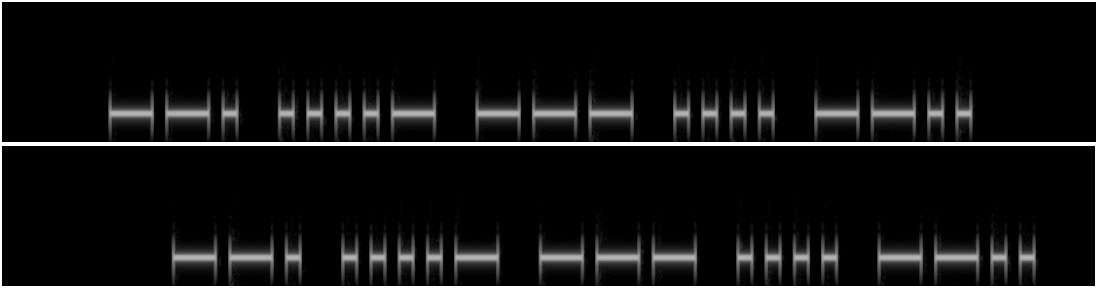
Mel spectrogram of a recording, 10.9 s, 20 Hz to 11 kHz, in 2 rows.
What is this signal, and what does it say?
Morse code, heard as a keyed tone, about 17 wpm, 700 Hz. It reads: G4OHZ G4OHZ
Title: DXCC-100 Call Signs - 5 Characters - Repeated 3x - 17wpm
